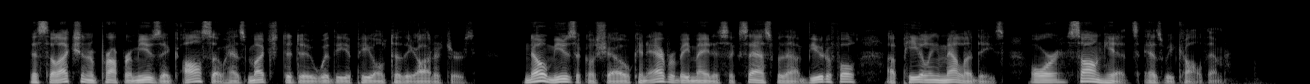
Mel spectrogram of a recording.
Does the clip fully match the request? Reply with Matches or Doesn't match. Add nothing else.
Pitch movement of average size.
Doesn't match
